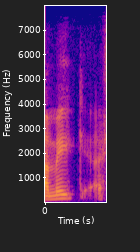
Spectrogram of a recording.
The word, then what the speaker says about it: Amick: I liked I I remember liking I'm Dangerous Tonight just because it had mentioned I can never pronounce her name. – Amick. Amick. – Yeah, Amick. She was gorgeous in it.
